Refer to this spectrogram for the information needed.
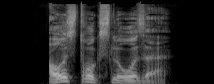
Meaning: inflection of ausdruckslos: 1. strong/mixed nominative/accusative feminine singular 2. strong nominative/accusative plural 3. weak nominative all-gender singular
- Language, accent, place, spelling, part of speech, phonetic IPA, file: German, Germany, Berlin, ausdruckslose, adjective, [ˈaʊ̯sdʁʊksloːzə], De-ausdruckslose.ogg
